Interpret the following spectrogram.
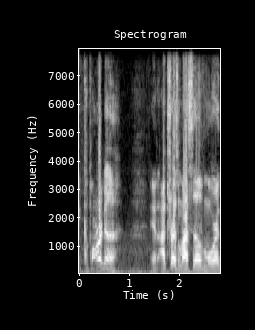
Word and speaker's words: Kpardeh: I say party and I heard the announcer say Kaparda.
